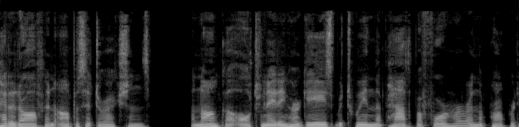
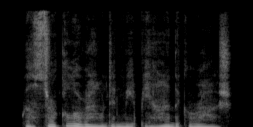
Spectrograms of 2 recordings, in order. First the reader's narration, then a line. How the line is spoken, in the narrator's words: whispered to Rosario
